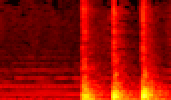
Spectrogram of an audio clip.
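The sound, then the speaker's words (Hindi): Three firm knocks land on a door at an even pace, each a dull, solid thud with a short ring. “अरे दरवाजे पर कौन है, मैं देखती हूँ”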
